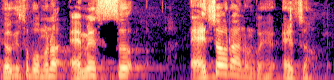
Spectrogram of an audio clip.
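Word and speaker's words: Azure: 보면은 MS 저라는 거예요 애저 발음을 저라고 부릅니다 ms's 만든 애저 아마존에서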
